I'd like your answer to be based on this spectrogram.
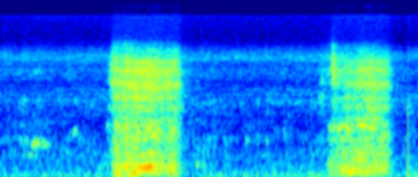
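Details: An uncle's heavy snoring: two long, harsh, loud rasping and hissy snoring breaths about three seconds apart, with faint background sound.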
